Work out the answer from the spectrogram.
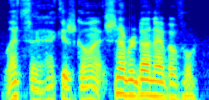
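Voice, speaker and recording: With a mid-range voice and a quick pace, an American online channel host goes on a rambling, unscripted rant. His delivery is exasperated and emphatic, and he repeats himself.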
